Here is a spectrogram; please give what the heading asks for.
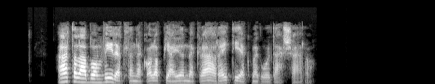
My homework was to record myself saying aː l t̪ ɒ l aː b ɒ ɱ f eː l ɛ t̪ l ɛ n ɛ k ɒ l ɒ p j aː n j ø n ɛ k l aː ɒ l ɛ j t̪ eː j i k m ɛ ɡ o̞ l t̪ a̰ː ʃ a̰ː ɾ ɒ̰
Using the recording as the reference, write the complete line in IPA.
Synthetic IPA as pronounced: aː l t̪ ɒ l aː b ɒ ɱ v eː l ɛ t̪ l ɛ n ɛ k ɒ l ɒ p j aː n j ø nː ɛ k r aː ɒ ɾ ɛ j t̪ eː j ɛ k m ɛ ɡ o̞ l d̪ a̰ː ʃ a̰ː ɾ ɒ̰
